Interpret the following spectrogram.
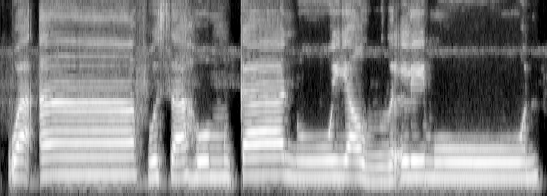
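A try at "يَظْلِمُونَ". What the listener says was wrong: Yaznya bagus tapi jangan mantul. Yazlimuna.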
